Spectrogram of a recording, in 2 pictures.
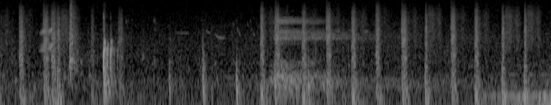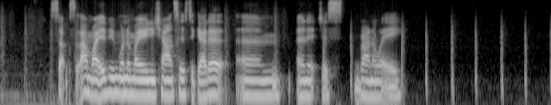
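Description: Footsteps patter quickly over grass and dirt.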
